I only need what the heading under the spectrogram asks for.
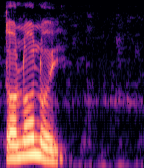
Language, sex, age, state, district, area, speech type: Assamese, female, 45-60, Assam, Tinsukia, rural, read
